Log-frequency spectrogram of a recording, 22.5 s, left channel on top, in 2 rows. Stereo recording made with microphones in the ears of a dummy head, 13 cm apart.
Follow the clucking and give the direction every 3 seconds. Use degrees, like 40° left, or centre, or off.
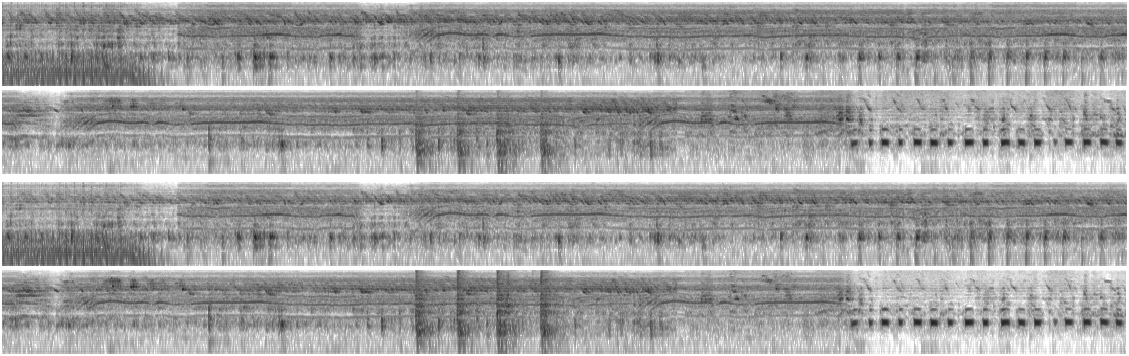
50° left, 30° left, 10° left, 10° right, 20° right, 10° left, 40° left, 50° left.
